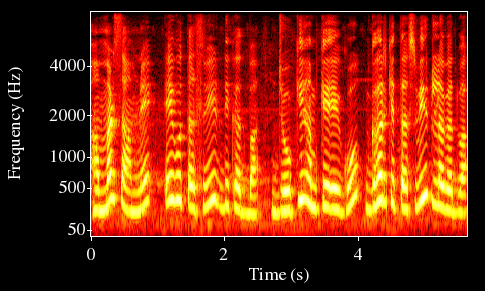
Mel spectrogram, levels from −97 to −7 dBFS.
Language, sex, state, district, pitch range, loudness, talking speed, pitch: Bhojpuri, female, Uttar Pradesh, Gorakhpur, 240-325 Hz, -18 LUFS, 160 wpm, 275 Hz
